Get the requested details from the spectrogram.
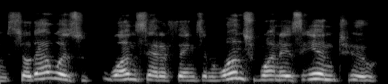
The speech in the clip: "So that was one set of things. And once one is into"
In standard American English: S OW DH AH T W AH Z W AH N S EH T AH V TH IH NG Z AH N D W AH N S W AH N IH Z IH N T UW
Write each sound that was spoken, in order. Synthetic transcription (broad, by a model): S OW DH AH T W AH Z W AH N S EH T AH V TH IH NG Z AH N W AH N S W AH N IH Z IH N T UW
